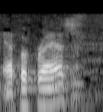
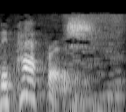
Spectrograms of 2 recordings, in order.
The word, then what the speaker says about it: Epaphras: Some might pronounce his name Epaphras, but Epaphras was one who was saved, and quite evidently he was one of the key founders of this local church there.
